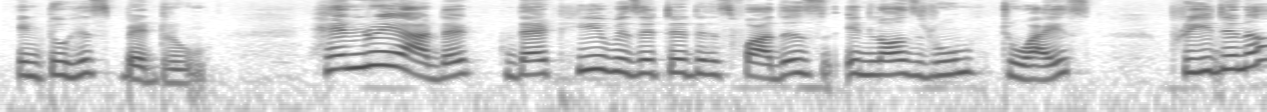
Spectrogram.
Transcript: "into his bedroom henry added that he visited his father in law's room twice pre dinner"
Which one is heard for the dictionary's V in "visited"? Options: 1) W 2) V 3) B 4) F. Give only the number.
2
